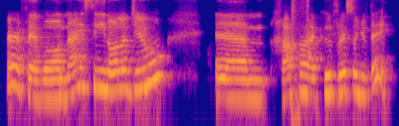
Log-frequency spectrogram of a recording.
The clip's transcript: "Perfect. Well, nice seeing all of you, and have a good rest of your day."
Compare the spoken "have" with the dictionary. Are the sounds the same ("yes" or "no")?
no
